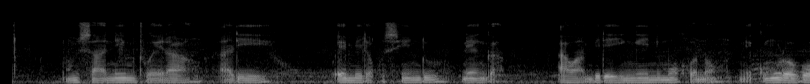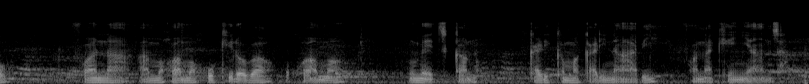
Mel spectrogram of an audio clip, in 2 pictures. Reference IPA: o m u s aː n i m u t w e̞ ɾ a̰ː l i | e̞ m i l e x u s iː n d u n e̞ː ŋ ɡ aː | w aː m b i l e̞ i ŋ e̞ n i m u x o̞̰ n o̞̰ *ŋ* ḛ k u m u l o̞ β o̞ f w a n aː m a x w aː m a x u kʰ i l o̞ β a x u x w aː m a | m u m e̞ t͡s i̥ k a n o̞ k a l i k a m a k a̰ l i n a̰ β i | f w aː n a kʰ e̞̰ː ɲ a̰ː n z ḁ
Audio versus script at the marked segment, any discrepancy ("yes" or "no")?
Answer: yes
